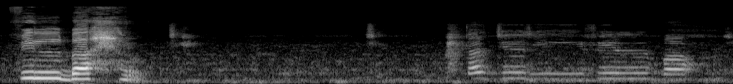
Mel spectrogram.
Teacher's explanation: إن في خلق السماوات والأرض واختلاف الليل والنهار والنهار والفلك التي تجري في البحر باہر نہیں پڑھیں گے، بحر تجری فی البحر، ہا کا جتنا بھی ہم واضح کریں گے وہ ٹھیک ہوگا، ادروائز ہا جو ہے وہ جھٹکے سے پڑھا جائے گا، باہر نہیں پڑھنا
